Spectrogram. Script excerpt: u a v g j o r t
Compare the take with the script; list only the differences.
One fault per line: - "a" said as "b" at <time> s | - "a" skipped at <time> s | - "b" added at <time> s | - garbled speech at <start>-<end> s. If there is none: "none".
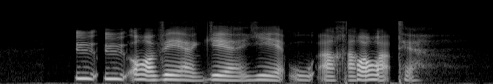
- "u" added at 1.0 s
- garbled speech at 3.5-3.9 s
